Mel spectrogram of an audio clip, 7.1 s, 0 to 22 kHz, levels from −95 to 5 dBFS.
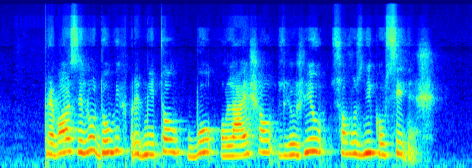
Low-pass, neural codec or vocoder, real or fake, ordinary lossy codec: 19.8 kHz; autoencoder, 48 kHz, 128 numbers a frame, DAC-VAE, trained on Japanese speech; fake; Opus, 16 kbps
